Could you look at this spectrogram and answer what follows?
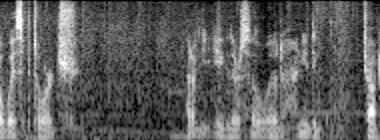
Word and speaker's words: Yggdrasil: I know it's pronounced like Ig. Yggdrasil.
